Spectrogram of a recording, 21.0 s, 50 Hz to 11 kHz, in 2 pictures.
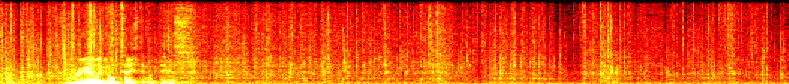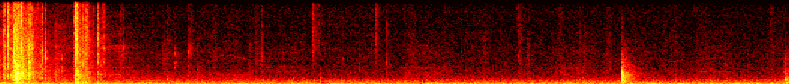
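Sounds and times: plastic bag crinkling: 0.0s - 12.1s
aluminium foil rustling: 0.0s - 12.2s.

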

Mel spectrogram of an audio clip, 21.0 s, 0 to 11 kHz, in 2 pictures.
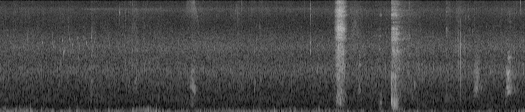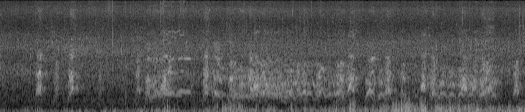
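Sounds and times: wind rumble on microphone: 0.0s - 6.6s, 11.0s - 21.0s.

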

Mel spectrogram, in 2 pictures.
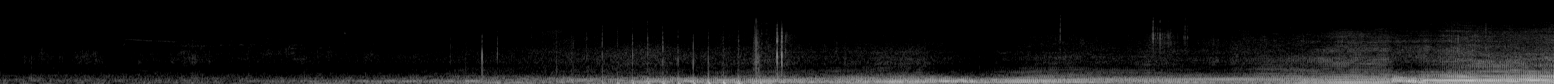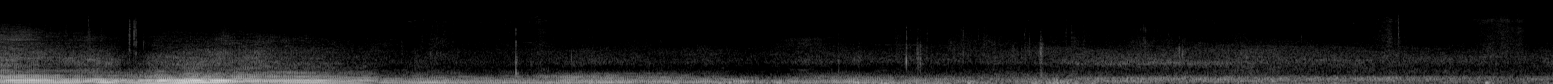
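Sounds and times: cat rubbing against camera: 0.0s - 9.4s, 18.0s - 31.0s.

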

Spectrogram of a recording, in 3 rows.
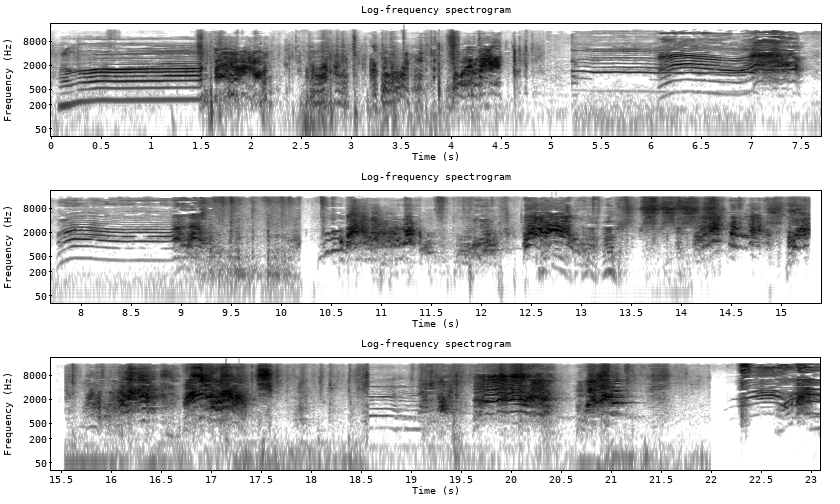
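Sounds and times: cat yowling: 5.2s - 9.3s, 14.2s - 17.5s, 19.0s - 21.3s, 22.2s - 23.0s
cat hissing: 12.6s - 18.0s.

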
